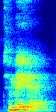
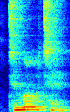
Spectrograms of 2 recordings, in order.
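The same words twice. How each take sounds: First: It is said in an American accent. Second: It is said in a British accent. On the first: "then American"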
